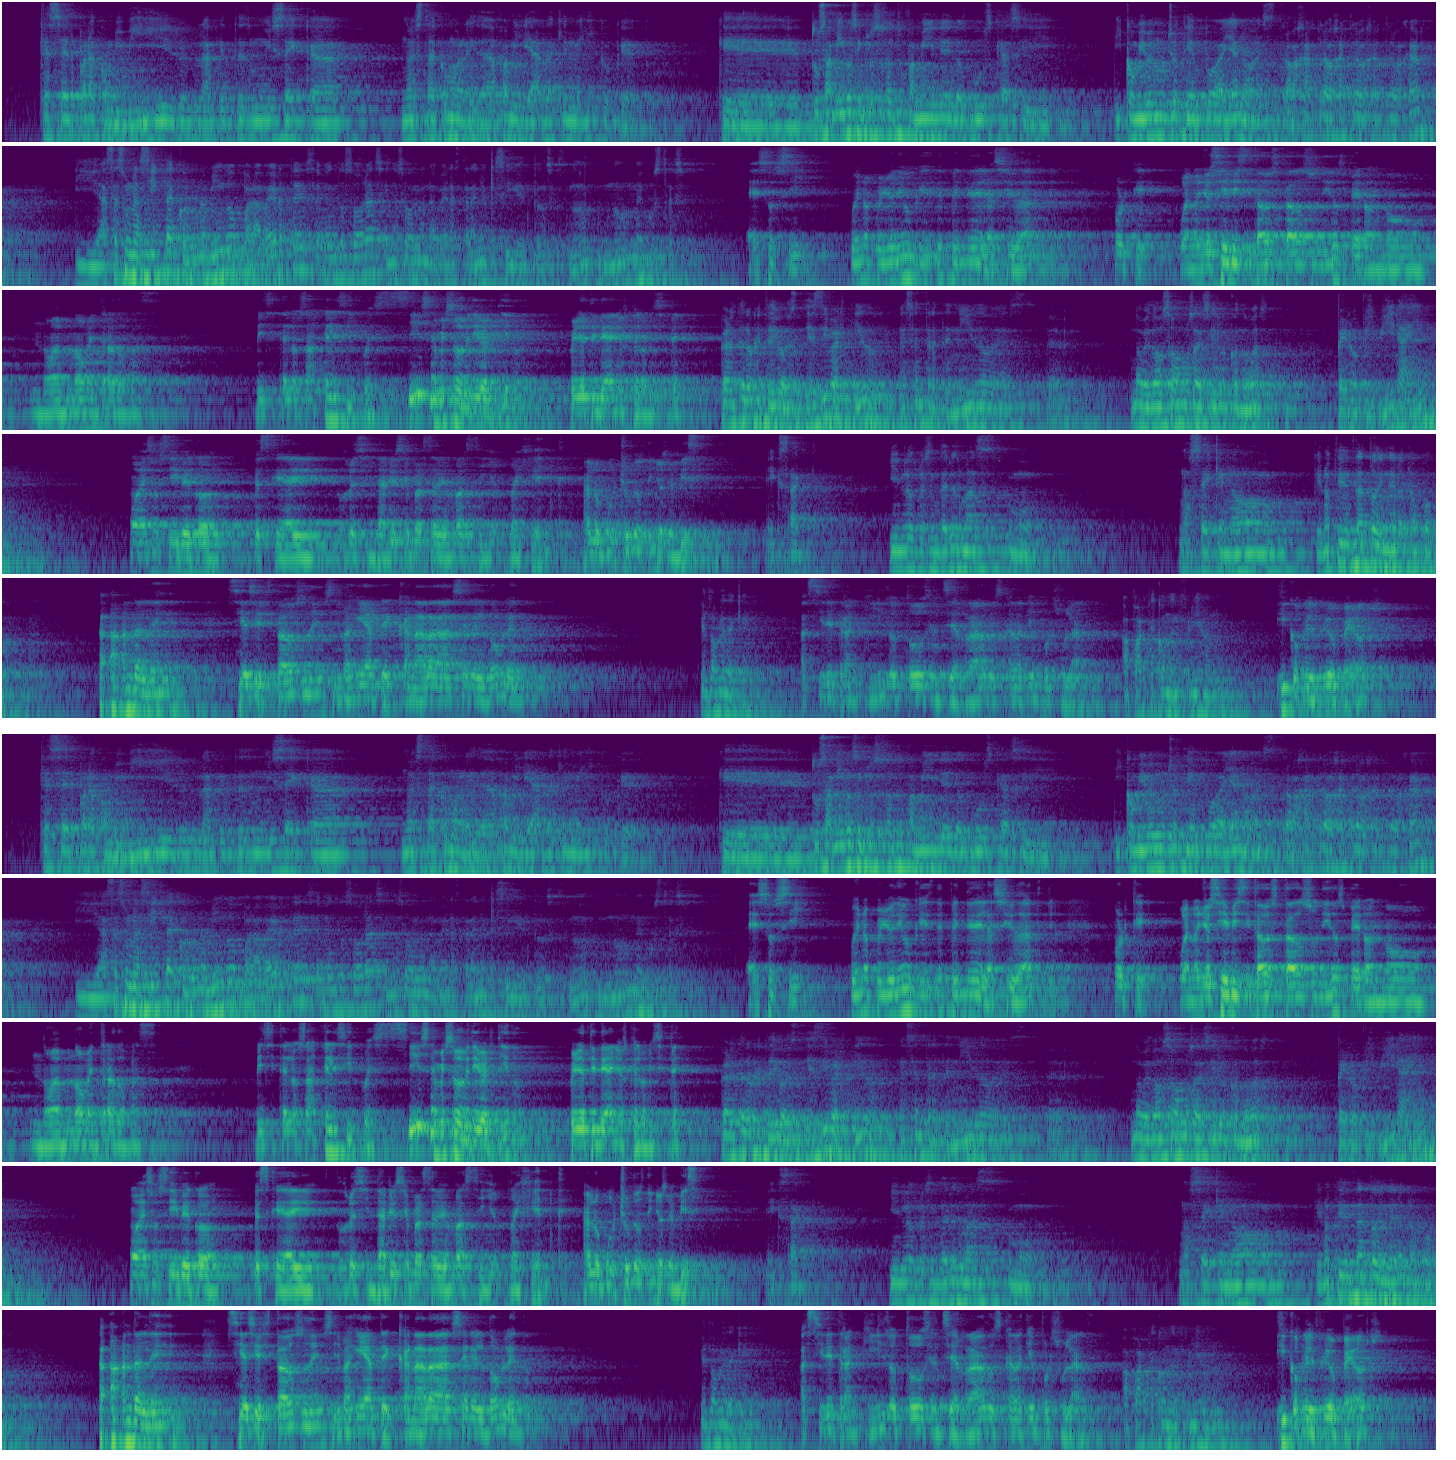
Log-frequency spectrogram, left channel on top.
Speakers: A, on the left; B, on the right.
A: que hacer para convivir, la gente es muy seca, no está como la idea familiar de aquí en México que, que tus amigos incluso son tu familia y los buscas y conviven mucho tiempo. Allá no, es trabajar, trabajar, trabajar, trabajar. Y haces una cita con un amigo para verte, se ven dos horas y no se vuelven a ver hasta el año que sigue. Entonces, no, no me gusta eso.
B: Eso sí. Bueno, pero yo digo que es depende de la ciudad. yo- Porque, bueno, yo sí he visitado Estados Unidos, pero no, no, no me he entrado más. Visité Los Ángeles y pues sí, se me hizo divertido. Pero ya tiene años que lo visité.
A: Pero es lo que te digo, es, es divertido, es entretenido, es eh, novedoso, vamos a decirlo cuando vas. Pero vivir ahí,
B: Bueno, eso sí, Beco, ves que hay los vecindarios siempre se ven vacíos, no hay gente. A lo mucho unos niños en bici.
A: exacto. Y en los vecindarios más como, no sé, que no, que no tienen tanto dinero tampoco.
B: Á- Ándale, si así Estados Unidos, imagínate Canadá hacer el doble, ¿no?
A: ¿El doble de qué?
B: Así de tranquilo, todos encerrados, cada quien por su lado.
A: Aparte con el frío, ¿no?
B: Y con el frío peor.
